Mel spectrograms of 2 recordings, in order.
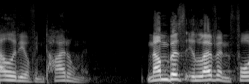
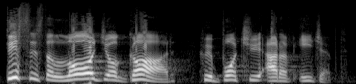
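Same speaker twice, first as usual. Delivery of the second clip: "This" hit hard, the whole line slowed and louder; "This" stressed loud and slow, each word weighty; emphasized declaration; 7 dB louder than usual. Shown as a demonstration. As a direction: lean on "This is the Lord your God" and drag it out. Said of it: "Why does he have to emphasize".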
